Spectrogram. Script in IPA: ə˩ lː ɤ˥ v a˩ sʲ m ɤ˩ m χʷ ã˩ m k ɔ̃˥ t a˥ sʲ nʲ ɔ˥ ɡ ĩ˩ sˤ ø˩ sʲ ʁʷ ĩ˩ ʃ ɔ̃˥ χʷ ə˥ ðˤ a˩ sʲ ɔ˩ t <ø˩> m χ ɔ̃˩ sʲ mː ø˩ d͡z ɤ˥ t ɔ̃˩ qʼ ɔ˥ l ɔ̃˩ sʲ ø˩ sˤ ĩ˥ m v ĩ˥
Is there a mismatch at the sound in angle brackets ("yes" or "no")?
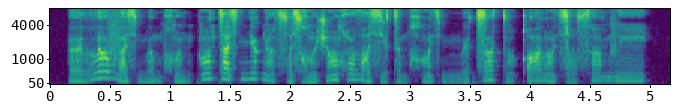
yes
